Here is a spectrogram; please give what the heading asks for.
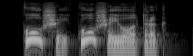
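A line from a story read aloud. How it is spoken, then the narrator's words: Gentle, affectionate. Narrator (Russian): ласково сказал он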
